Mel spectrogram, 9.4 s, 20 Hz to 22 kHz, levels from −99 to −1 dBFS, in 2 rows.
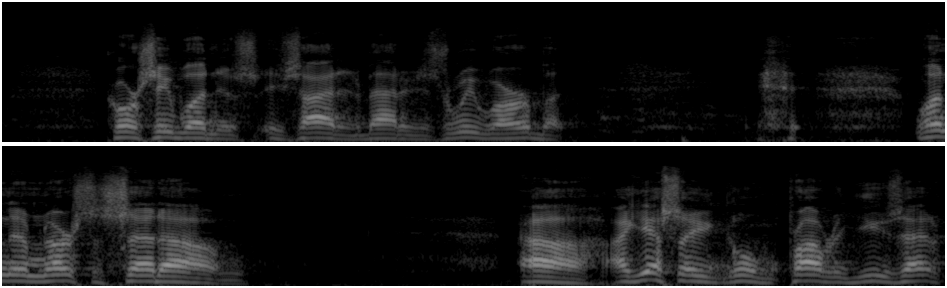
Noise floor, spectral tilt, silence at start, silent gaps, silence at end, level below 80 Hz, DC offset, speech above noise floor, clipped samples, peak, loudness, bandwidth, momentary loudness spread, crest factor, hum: under -90 dBFS; -3 dB/octave; 0.55 s; 6.32-6.36 s; 0.05 s; under -90 dBFS; under 0.1%; over 36 dB; under 0.1%; -34 dBFS; -54 LUFS; 12 kHz; 15 LU; 22 dB; none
